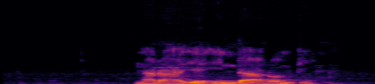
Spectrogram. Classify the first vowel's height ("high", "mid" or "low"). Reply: low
